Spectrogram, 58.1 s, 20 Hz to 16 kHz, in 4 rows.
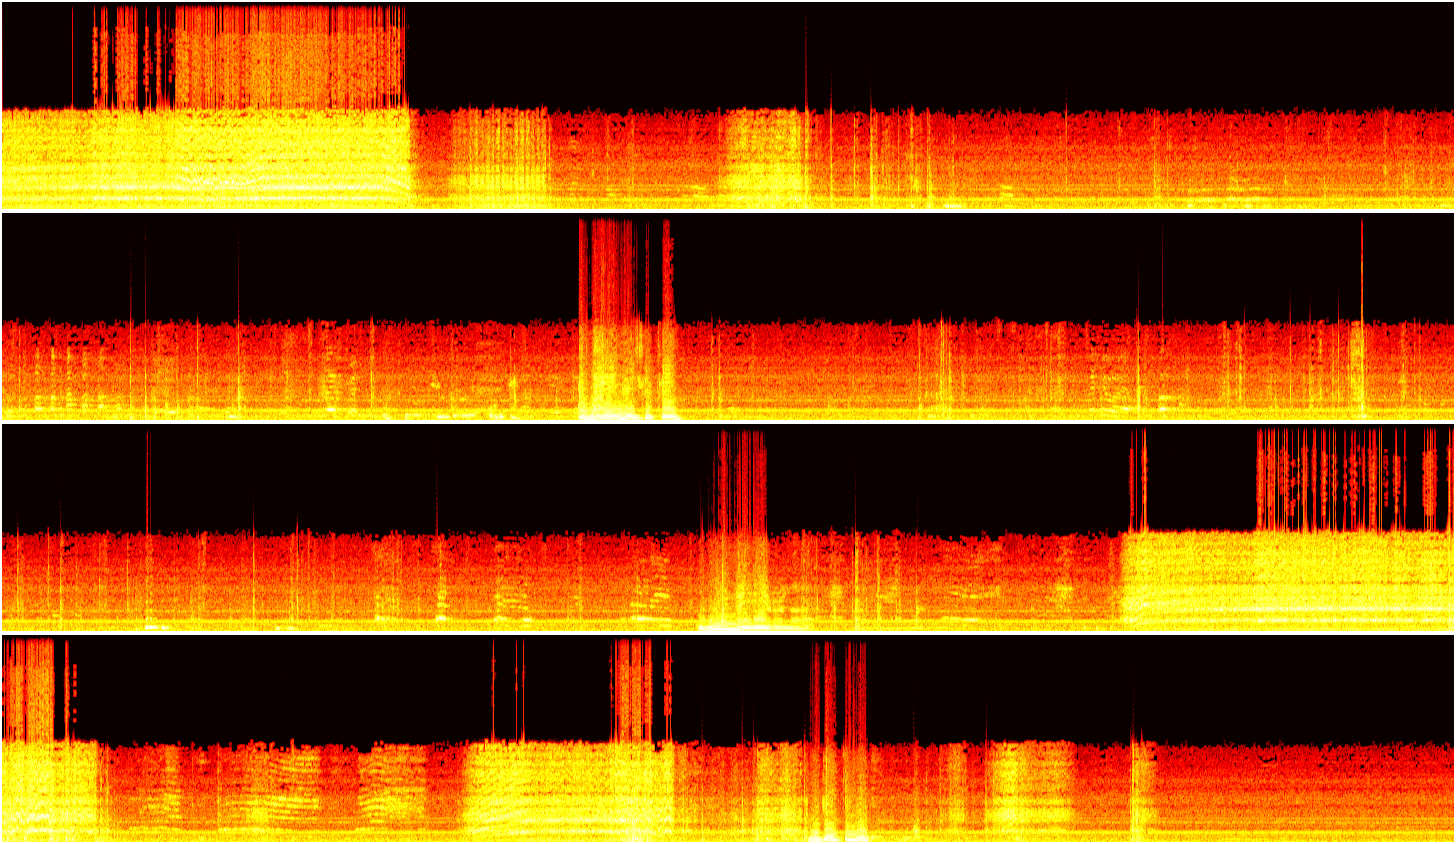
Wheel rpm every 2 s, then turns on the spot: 200, 210, 60, 20, 10, 0, 0, 0, 0, 0, 0, 0, 0, 0, 0, 0, 0, 0, 0, 0, 160, 230, 50, 10, 150, 70, 0, 0, 0.
4-6 50-52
